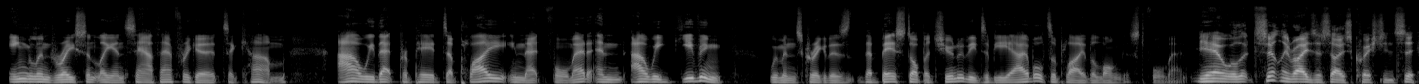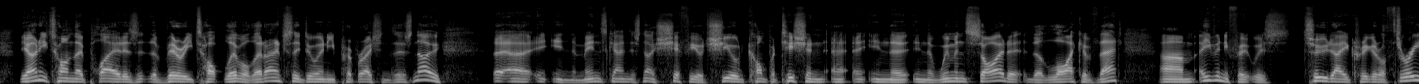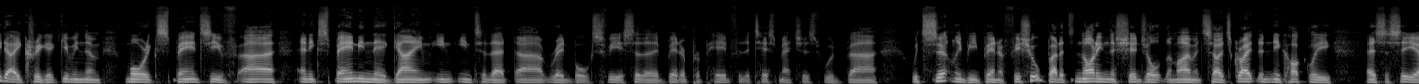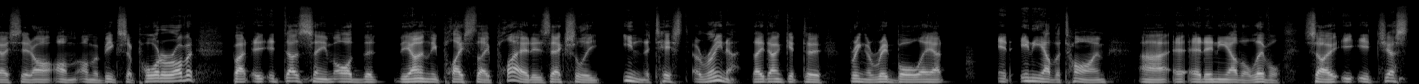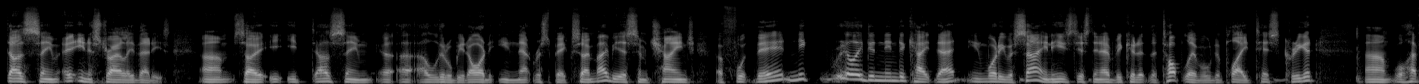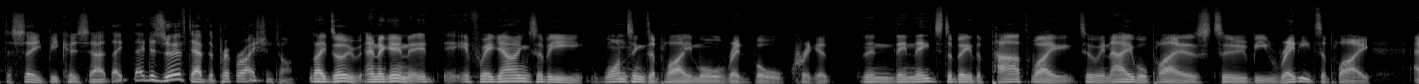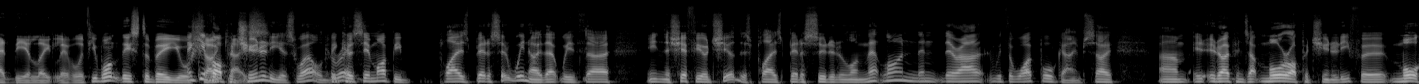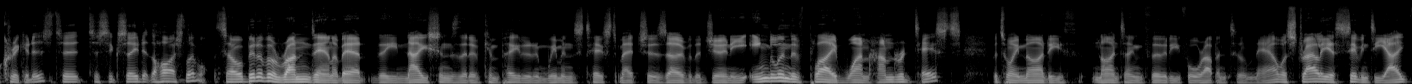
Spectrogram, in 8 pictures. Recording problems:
none

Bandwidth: 16 kHz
